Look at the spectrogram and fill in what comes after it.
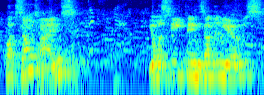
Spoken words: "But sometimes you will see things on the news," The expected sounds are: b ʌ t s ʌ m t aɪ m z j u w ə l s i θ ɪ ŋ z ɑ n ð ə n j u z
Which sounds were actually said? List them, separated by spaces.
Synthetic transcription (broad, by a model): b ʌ t s ʌ m t aɪ m z j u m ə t s i θ ɪ ŋ z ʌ n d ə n j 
